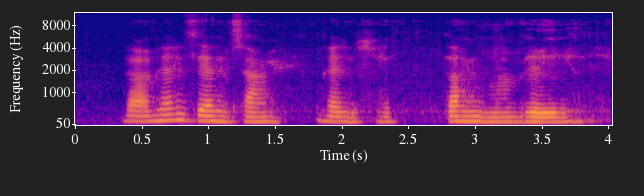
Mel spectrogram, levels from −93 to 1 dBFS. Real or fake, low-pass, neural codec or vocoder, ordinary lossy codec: fake; 9.9 kHz; autoencoder, 22.05 kHz, a latent of 192 numbers a frame, VITS, trained on one speaker; Opus, 16 kbps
